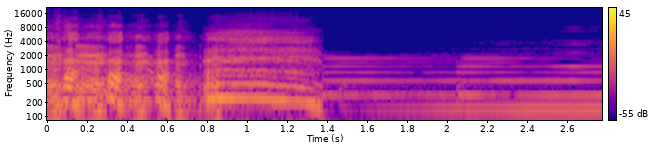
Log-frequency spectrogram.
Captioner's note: laughs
